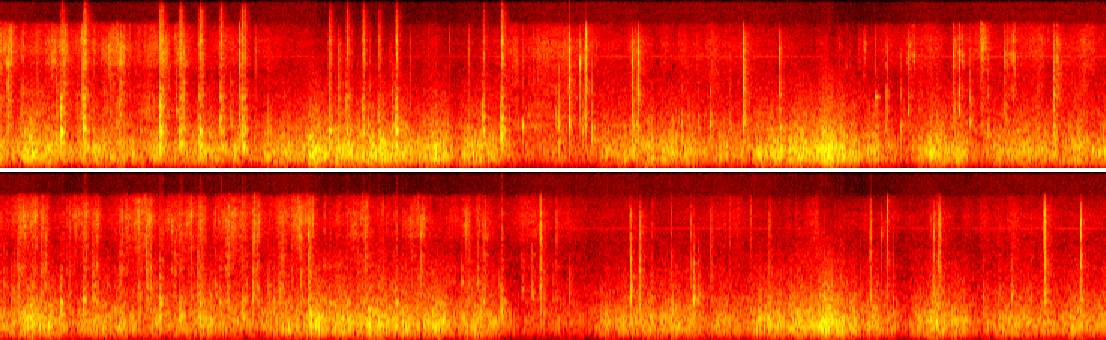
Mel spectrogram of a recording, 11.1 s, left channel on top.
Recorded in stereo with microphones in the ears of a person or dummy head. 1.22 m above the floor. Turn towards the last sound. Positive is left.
turn(degrees=50)  # may be behind; listen again after turning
